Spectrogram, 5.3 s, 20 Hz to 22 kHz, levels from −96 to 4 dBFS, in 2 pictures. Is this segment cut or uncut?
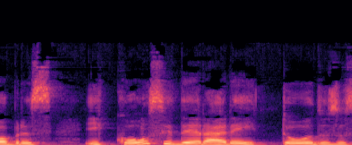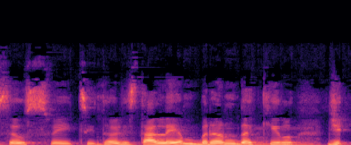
uncut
